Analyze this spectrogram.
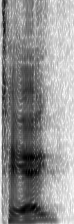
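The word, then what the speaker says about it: Tadhg: Taj is pronounced Tag.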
